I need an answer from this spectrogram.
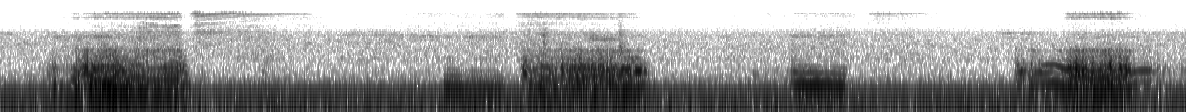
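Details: Chubby pug dog asleep while sitting up on a couch indoors, snoring in rough, harmonic-rich bursts with wavering pitch, four snores spaced several seconds apart over a steady low hum.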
